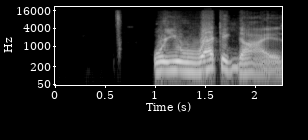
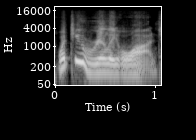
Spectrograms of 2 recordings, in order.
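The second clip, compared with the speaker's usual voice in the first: ordinary delivery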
